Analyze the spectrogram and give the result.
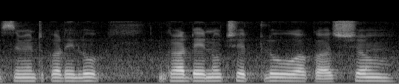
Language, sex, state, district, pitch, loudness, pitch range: Telugu, male, Andhra Pradesh, Srikakulam, 160 Hz, -18 LUFS, 155-165 Hz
